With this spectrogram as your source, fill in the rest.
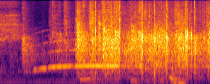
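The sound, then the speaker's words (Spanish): A burst of dense, loud applause for the Radio Primavera Sound production team breaks out after a short quiet moment and keeps going steadily, with a thin sustained tone fading out as the clapping builds. “Un aplausos para todos.”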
